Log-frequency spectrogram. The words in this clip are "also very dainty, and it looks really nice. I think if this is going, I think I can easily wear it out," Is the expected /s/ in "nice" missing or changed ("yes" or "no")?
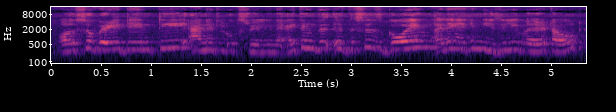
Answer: yes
